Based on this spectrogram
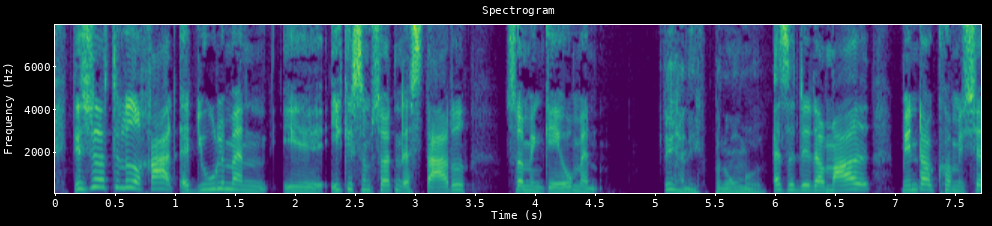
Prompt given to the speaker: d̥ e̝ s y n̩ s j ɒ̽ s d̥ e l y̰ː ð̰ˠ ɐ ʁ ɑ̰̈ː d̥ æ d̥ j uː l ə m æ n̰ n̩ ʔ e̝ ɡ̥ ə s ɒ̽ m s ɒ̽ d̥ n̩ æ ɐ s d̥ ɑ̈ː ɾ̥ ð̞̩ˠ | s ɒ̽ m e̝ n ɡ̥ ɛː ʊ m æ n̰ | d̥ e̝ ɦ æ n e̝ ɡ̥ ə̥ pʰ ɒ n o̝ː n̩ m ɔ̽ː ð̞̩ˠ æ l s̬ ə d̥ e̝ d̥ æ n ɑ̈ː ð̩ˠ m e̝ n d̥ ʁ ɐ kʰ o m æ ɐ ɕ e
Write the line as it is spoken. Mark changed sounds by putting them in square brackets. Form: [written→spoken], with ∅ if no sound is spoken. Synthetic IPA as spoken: d̥ e̝ s y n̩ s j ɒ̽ s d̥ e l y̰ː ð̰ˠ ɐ ʁ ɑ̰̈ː d̥ æ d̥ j uː l ə m æ n̰ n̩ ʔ e̝ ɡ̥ ə s ɒ̽ m s ɒ̽ d̥ n̩ æ ɐ s d̥ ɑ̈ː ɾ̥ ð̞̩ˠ | s ɒ̽ m e̝ n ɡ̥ ɛː ʊ m æ n̰ | d̥ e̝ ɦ æ n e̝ ɡ̥ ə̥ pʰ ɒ n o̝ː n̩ m ɔ̽ː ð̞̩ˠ æ l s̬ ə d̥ e̝ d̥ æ [n→m] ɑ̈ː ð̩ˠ m e̝ n d̥ ʁ ɐ kʰ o m æ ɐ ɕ e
